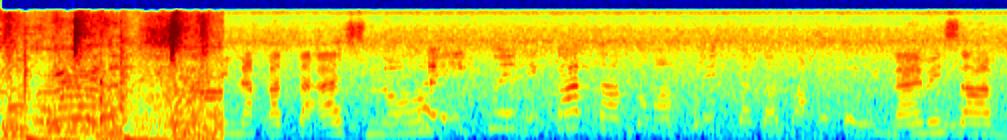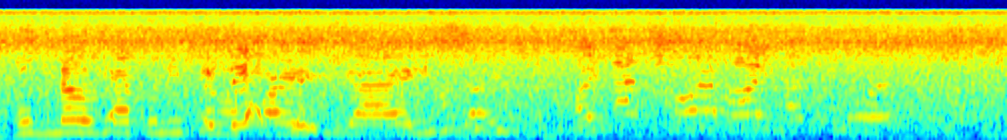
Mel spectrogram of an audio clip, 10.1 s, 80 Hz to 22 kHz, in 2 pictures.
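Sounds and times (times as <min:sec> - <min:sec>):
waterfall rushing into pool: 0:00.0 - 0:10.0.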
